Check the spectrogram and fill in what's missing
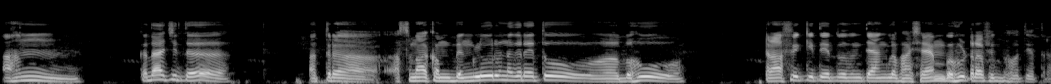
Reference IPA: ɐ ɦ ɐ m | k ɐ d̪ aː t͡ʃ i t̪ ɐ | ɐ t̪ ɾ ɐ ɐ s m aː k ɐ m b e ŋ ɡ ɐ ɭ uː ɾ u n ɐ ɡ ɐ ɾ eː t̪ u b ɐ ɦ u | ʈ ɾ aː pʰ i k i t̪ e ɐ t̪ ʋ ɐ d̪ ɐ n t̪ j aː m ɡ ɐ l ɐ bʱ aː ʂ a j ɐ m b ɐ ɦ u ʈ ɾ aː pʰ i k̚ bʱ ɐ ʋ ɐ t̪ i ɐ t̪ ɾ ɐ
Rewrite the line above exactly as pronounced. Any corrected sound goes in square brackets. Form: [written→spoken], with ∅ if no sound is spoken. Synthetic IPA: ɐ ɦ ɐ m | k ɐ d̪ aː t͡ʃ i t̪ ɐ | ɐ t̪ ɾ ɐ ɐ s m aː k ɐ m b e ŋ ɡ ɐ ɭ uː ɾ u n ɐ ɡ ɐ ɾ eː t̪ u b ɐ ɦ u | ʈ ɾ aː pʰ i k i t̪ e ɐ t̪ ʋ ɐ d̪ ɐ n t̪ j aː [m→ŋ] ɡ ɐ l ɐ bʱ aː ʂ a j ɐ m b ɐ ɦ u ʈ ɾ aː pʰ i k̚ bʱ ɐ ʋ ɐ t̪ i ɐ t̪ ɾ ɐ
